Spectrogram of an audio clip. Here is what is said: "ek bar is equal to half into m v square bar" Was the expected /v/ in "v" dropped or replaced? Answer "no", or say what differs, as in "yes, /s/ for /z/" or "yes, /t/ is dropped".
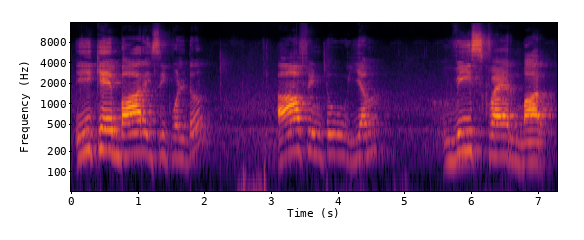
no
